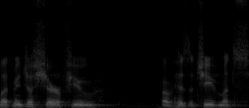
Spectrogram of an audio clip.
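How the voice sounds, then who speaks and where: A man talks with a Canadian accent at a medium pitch. He moves at a fairly quick pace. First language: Woodland Cree. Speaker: vice-regal dignitary. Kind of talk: formal speech. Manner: formal.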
